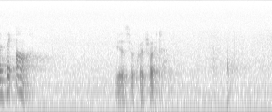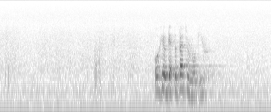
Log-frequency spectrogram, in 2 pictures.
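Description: A woman speaks quietly and intently, close by.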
